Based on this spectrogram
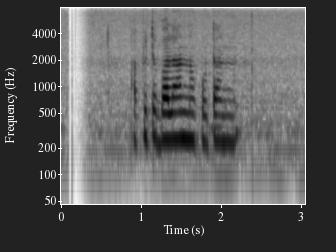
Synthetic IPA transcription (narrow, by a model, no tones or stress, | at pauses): apiʈəbalanːəkoʈanːə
